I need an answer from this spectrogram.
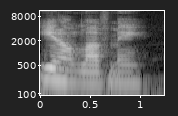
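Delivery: flat voice. Reading a story aloud, a character answers a confession: flat voice. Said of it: "Her voice was flat".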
